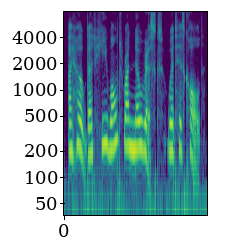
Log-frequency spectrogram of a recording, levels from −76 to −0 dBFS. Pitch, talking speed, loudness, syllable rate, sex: 215 Hz, 230 wpm, -16 LUFS, 4.3 syllables/s, female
